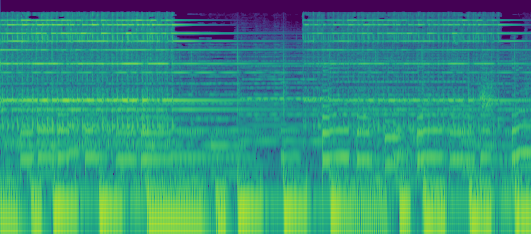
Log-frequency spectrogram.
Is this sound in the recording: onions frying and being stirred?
no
